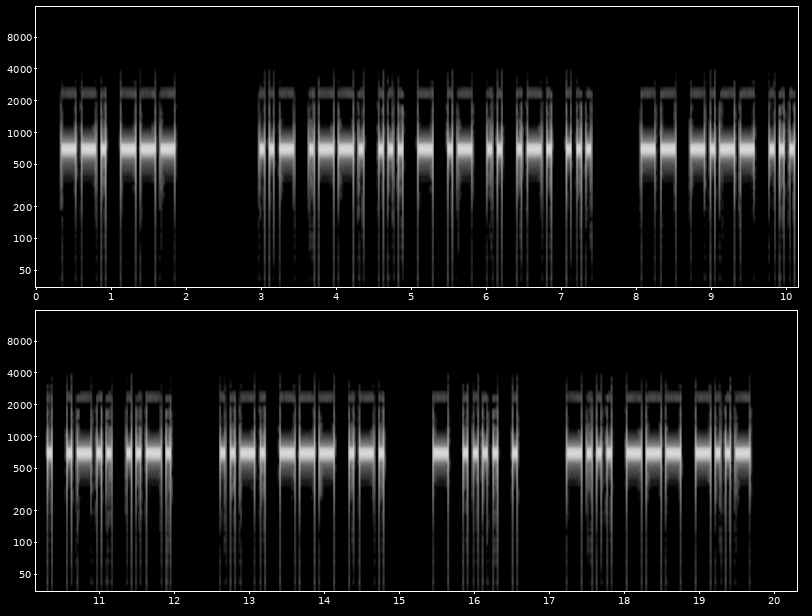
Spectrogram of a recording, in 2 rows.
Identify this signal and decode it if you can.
Morse code, heard as a keyed tone, about 18 wpm, 700 Hz. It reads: GO UPSTAIRS MYSELF FOR THE BOX
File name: 18 WPM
